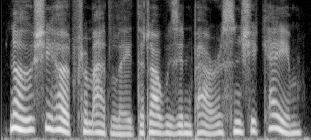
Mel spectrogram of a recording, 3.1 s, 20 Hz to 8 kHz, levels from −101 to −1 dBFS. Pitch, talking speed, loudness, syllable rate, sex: 195 Hz, 250 wpm, -18 LUFS, 5.9 syllables/s, female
